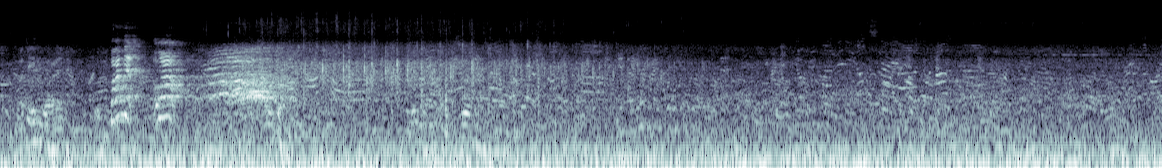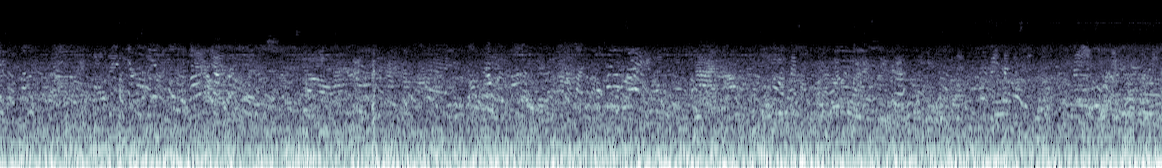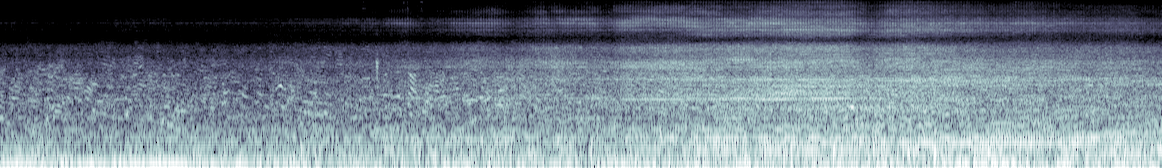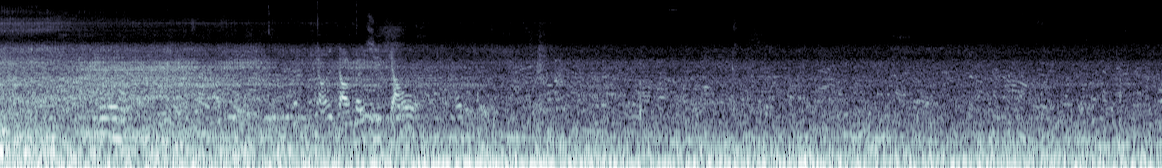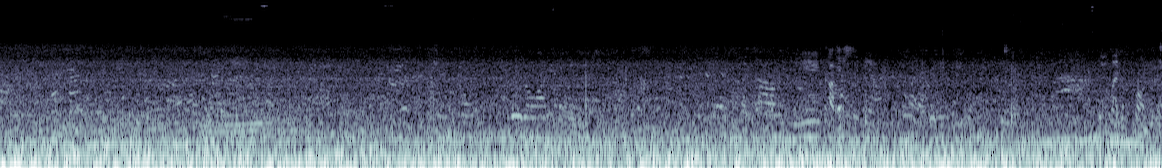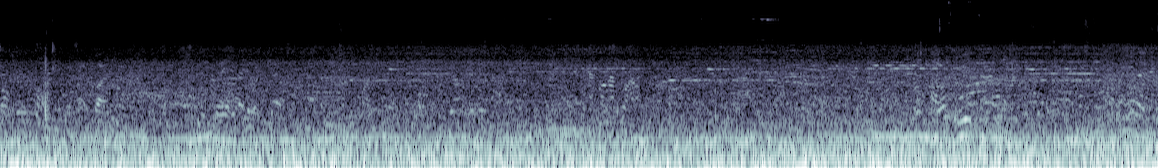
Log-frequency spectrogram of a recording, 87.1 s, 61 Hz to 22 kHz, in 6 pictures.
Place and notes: {
  "title": "立法院, Taipei City - Walking through the site in protest",
  "date": "2014-03-19 22:04:00",
  "description": "Walking through the site in protest, People and students occupied the Legislature\nBinaural recordings",
  "latitude": "25.04",
  "longitude": "121.52",
  "altitude": "10",
  "timezone": "Asia/Taipei"
}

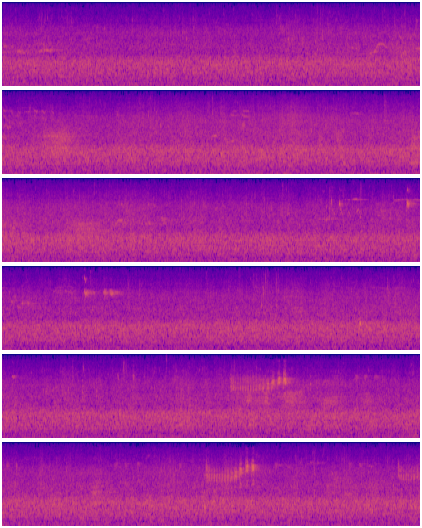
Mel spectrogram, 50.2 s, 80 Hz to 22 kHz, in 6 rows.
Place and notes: {
  "title": "Woodin's Way, Oxford - on bridge over Castle Mill Stream",
  "date": "2014-03-12 13:05:00",
  "description": "sound of water and city ambience heard on bridge over Castle Mill Stream\n(Sony PCM D50)",
  "latitude": "51.75",
  "longitude": "-1.26",
  "timezone": "Europe/London"
}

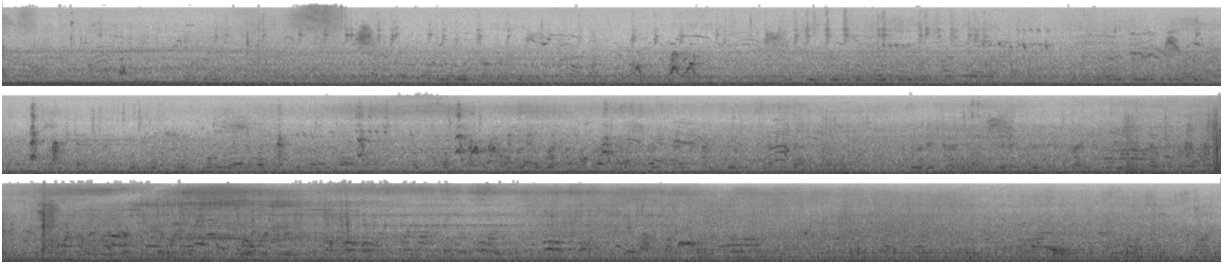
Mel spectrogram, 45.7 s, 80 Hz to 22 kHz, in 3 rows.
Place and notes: {
  "title": "Stone Pier, Weymouth - Between piers, tombstoning and tripper boats.",
  "date": "2020-09-06 16:45:00",
  "description": "Recorded on a Tascam dr 05x on a sunny Sunday afternoon. Schools due to restart on the following day after closing for the lockdown in March which morphed into a long long summer holiday",
  "latitude": "50.61",
  "longitude": "-2.44",
  "altitude": "1",
  "timezone": "Europe/London"
}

